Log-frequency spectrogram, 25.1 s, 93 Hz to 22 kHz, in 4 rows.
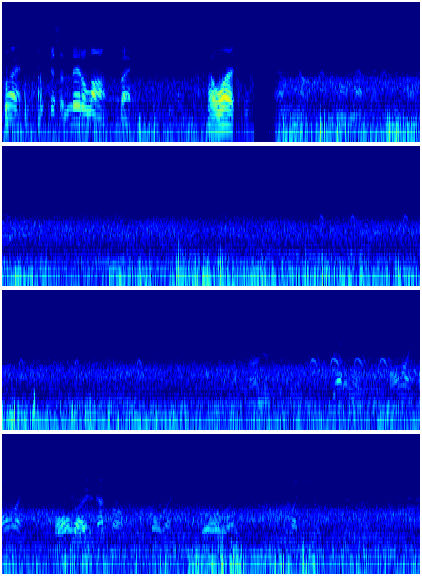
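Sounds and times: wind rumbling on microphone: 0.0s - 3.4s, 4.0s - 25.0s.

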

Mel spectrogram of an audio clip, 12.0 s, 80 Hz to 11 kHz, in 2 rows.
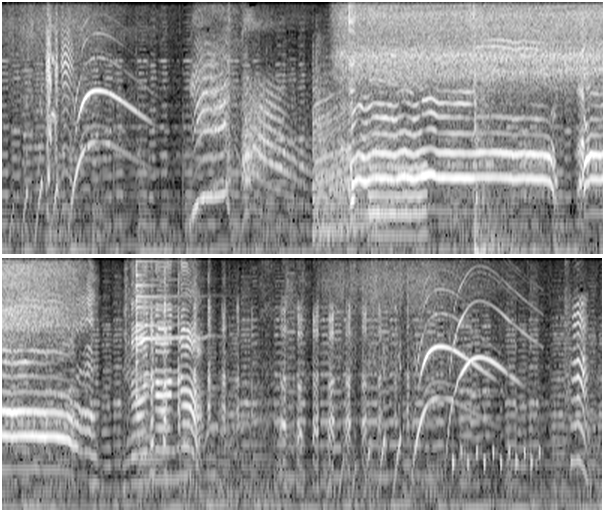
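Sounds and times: wavering high tone: 3.1s - 5.8s
air hissing from burst ball: 4.1s - 6.8s.

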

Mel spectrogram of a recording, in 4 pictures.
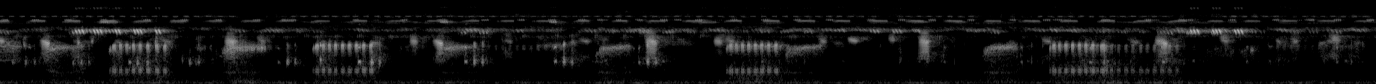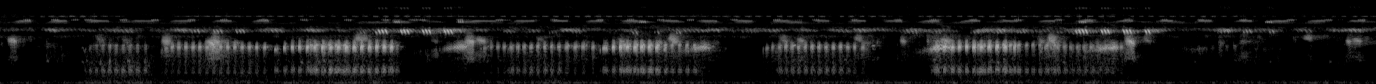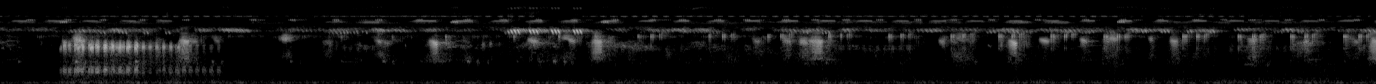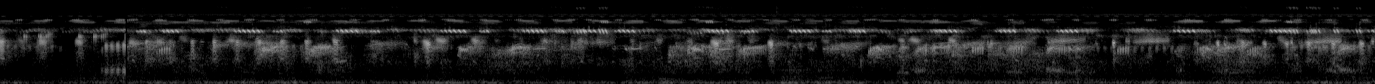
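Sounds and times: crickets trilling: 0.0s - 55.0s
frogs croaking: 0.0s - 55.0s.

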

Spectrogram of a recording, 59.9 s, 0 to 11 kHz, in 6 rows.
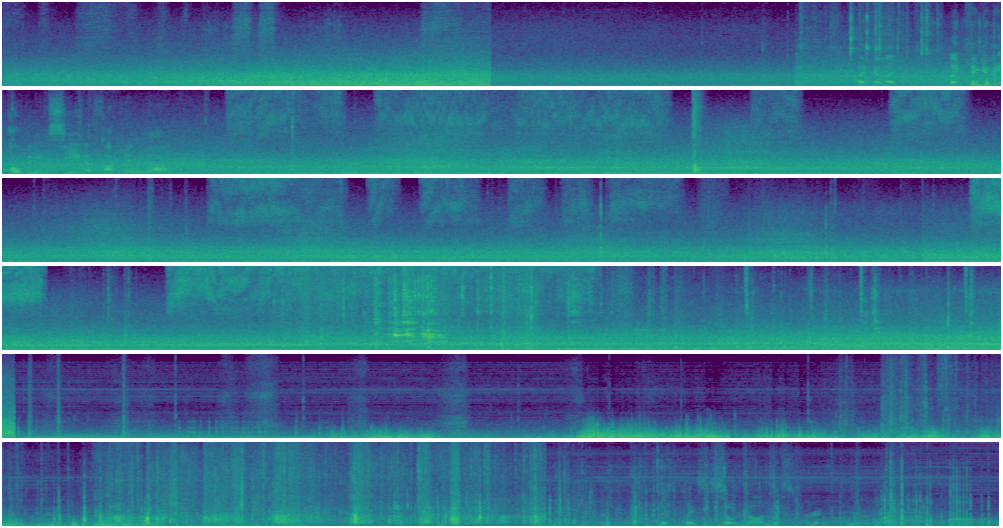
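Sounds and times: street traffic noise: 0.0s - 59.9s
spray paint can hissing: 2.3s - 2.8s, 12.0s - 18.0s, 18.8s - 19.7s, 22.0s - 27.1s, 29.6s - 30.5s, 31.6s - 36.3s.

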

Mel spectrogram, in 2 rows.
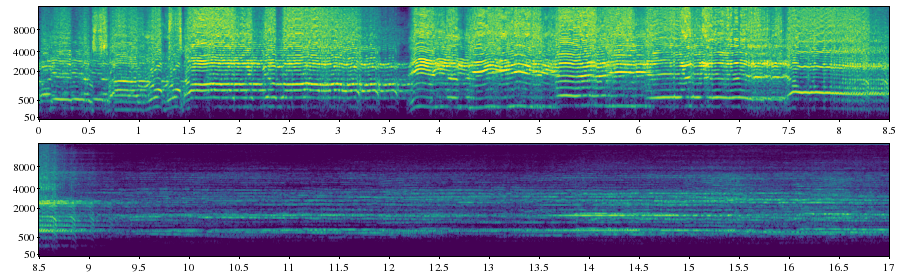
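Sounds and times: amplified orator speaking: 0.0s - 9.1s.

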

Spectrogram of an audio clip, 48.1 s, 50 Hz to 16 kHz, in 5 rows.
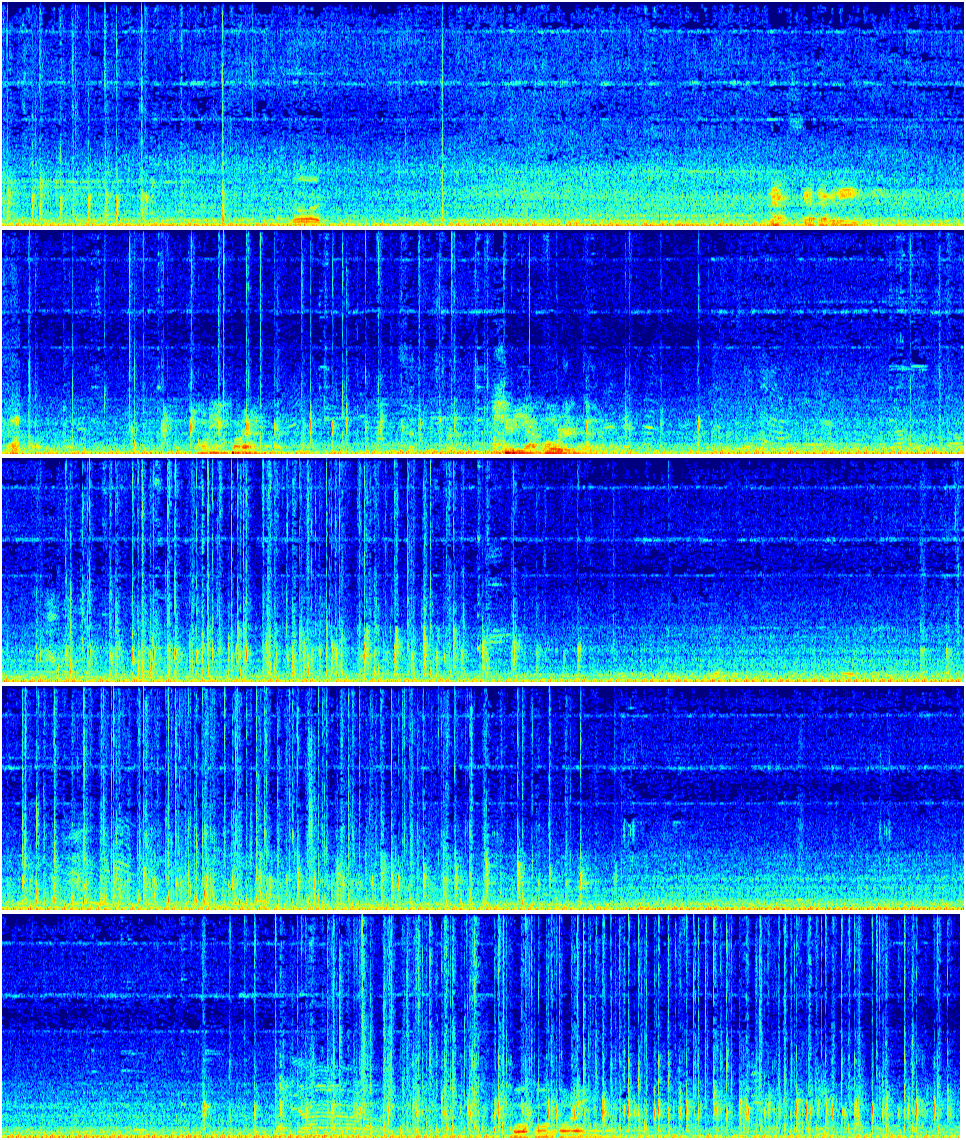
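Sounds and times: engine humming: 0.0s - 48.0s.

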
